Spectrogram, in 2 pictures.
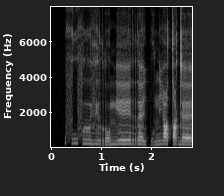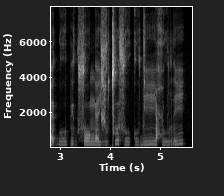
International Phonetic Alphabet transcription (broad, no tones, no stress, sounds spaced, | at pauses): f ṳ f ɯː vʲ ɯ r o mʲ eː r ɛ i̯ p o̤ n iː tˤ i ɡ ɛː ɠ o̤ pʲ u ɡ s o ŋ ɛ i̯ ʑ ṳ ǀ ɯ s o̤ k o̤ d iː ħ ṳ r i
